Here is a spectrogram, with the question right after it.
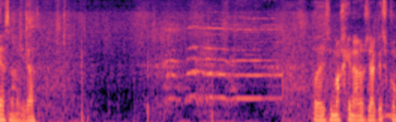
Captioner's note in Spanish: Gallo cantando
